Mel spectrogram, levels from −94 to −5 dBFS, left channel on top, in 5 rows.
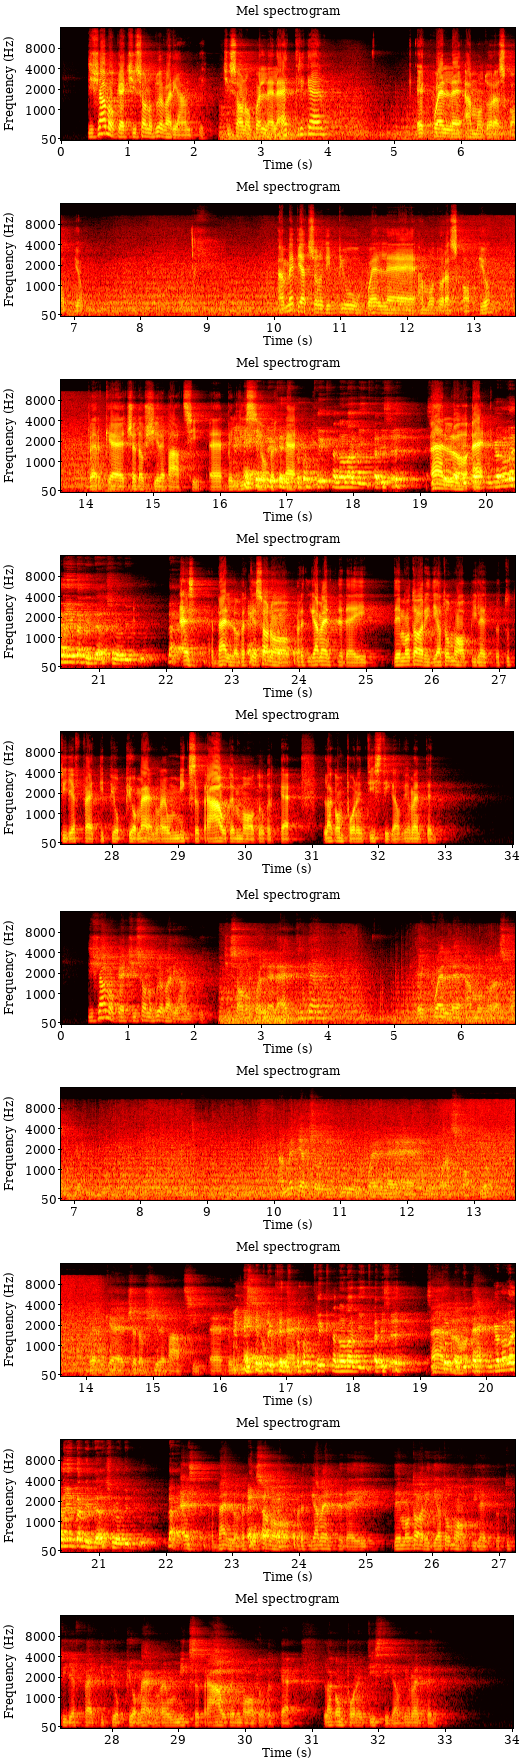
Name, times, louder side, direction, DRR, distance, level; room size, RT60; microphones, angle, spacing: voice 1, 0.4-2.1 2.4-4.0 5.3-7.1 8.8-9.3 10.1-13.3 14.0-17.1 19.1-20.0 22.2-25.0 25.4-26.8 27.1-32.9, left 7 dB, 80° left, 12 dB, 0.5 m, -29 dB
sound 1, 2.4-15.2, right 2 dB, 80° right, 1.0 m, -38 dB
voice 2, 16.2-18.7 19.1-21.7 22.0-22.2 23.2-23.7 30.1-30.2, equal, 15° right, 0 dB, 0.9 m, -26 dB
17.0 x 6.7 x 3.3 m, 1.2 s
head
